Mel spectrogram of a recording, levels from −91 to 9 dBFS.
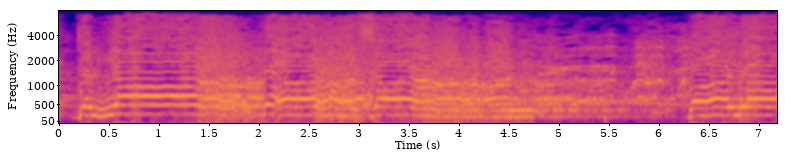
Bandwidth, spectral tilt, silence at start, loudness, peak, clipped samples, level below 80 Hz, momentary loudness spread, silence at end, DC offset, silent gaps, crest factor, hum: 8 kHz; -4 dB/octave; 0 s; -13 LUFS; -4 dBFS; under 0.1%; -38 dBFS; 7 LU; 0 s; under 0.1%; none; 8 dB; none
